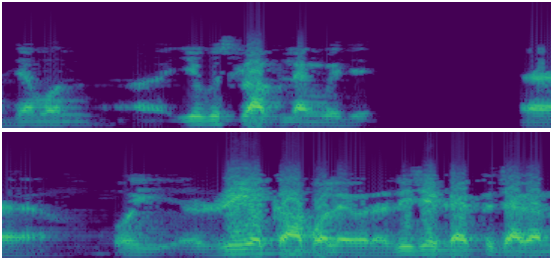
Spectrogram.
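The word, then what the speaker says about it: Rijeka: আপনি জানেন যে ওয়েস্টার্ন অনেক ল্যাঙ্গুয়েজে যেটা উচ্চারণ হয় না, যেমন ইউগোস্লাভ ল্যাঙ্গুয়েজে ওই রিয়েকা বলে ওরা, রিজেকা একটা জায়গার নাম আছে রিয়েকা,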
